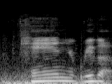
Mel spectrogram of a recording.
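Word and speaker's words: Cann River: place called Lakeside Entrance via Can River, which is spelled C-A-N-N River.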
